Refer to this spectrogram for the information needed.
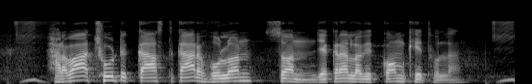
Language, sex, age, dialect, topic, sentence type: Bhojpuri, male, 18-24, Southern / Standard, agriculture, statement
